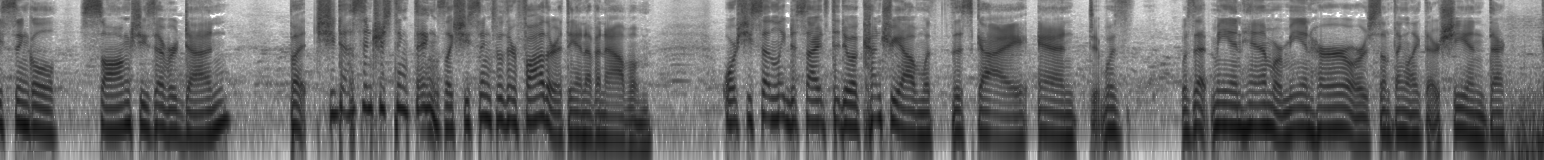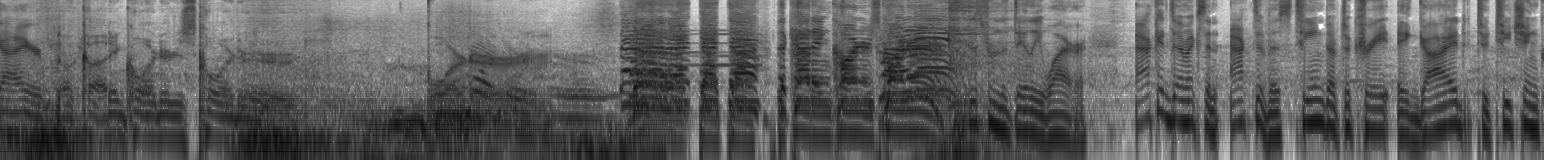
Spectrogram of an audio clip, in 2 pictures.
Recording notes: podcasts live from Café Anyway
